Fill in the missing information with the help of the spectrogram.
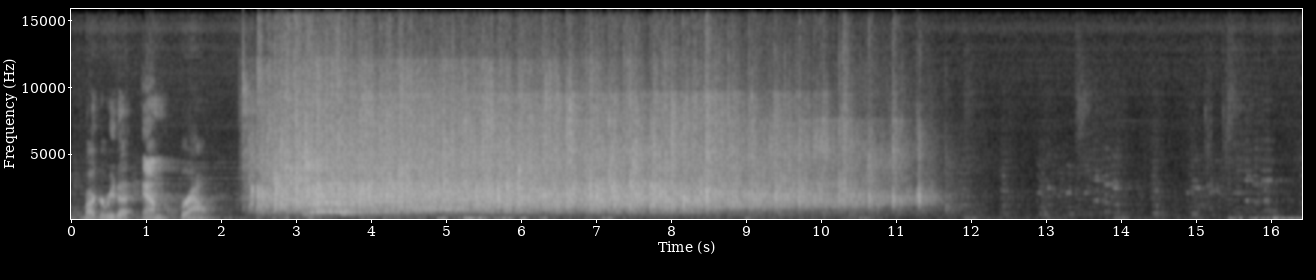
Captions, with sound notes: Margarita M. Brown. (audience applauding) (band playing)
